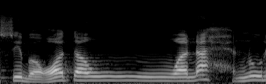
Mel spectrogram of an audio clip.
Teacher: تا کو واو سے ملا دیں گے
